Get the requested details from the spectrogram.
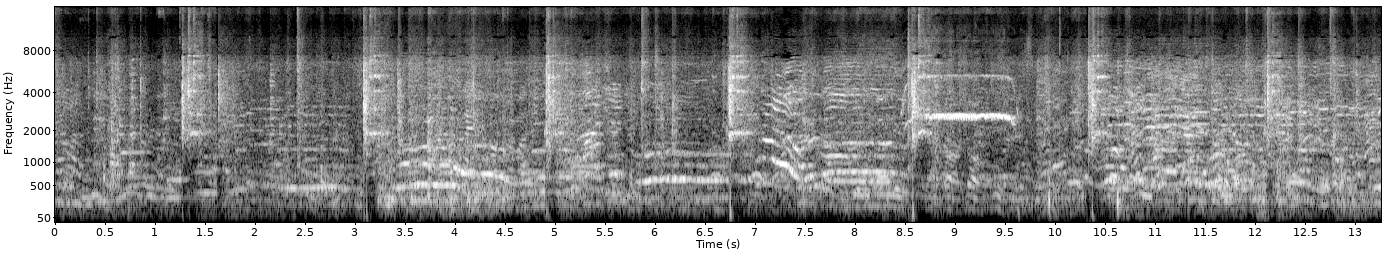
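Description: A crowd of men and women talks and cheers loudly close by.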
